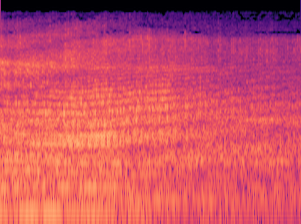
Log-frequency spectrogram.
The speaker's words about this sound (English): Danforth guided the plane back towards the pass and brought it down on a snowfield devoid of obstacles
